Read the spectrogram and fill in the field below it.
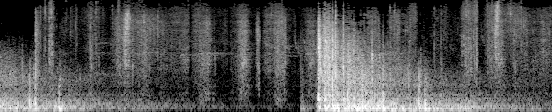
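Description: Grenade blasts in a shooter video game: scattered thuds and pops early on, then a heavy booming explosion with a long rumbling roll that slowly fades.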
